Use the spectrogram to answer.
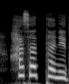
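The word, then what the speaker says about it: הַשָּׂטָן: 즉 원문 발음 그대로 읽으면 그냥 사탄이 아니라 정관사가 결업된 하사탄이 되는 겁니다.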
